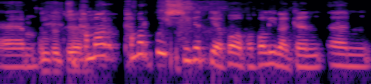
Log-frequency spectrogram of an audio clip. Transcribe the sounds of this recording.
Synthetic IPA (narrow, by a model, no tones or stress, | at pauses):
əːmənədpʰamɔrpʰamɔrbʊjsiɡədjɔboːd̚pʰɔbɔlˠivaŋkʰənən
